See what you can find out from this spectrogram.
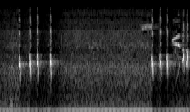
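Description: A Eurasian blackbird gives sharp, repeated chip notes: four quick calls, a pause, then a faster burst ending in a rising chatter, clear over a low hum.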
